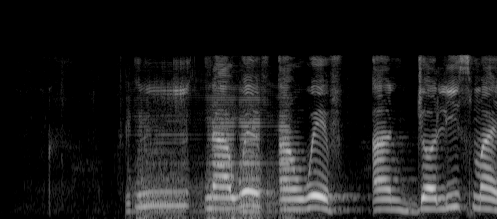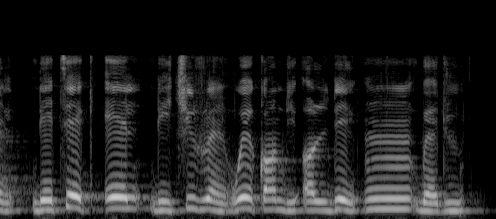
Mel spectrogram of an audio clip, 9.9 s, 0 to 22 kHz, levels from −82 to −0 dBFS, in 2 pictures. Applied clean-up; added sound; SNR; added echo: neural separator model SepFormer DNS4.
